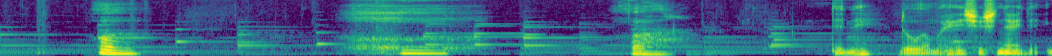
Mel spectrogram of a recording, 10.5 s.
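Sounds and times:
soft sighing breaths: 0.9s - 5.2s, 6.1s - 7.8s
speech: 1.0s - 1.4s, 9.7s - 10.5s
person yawning: 1.0s - 1.5s, 3.4s - 4.8s, 6.2s - 6.9s.

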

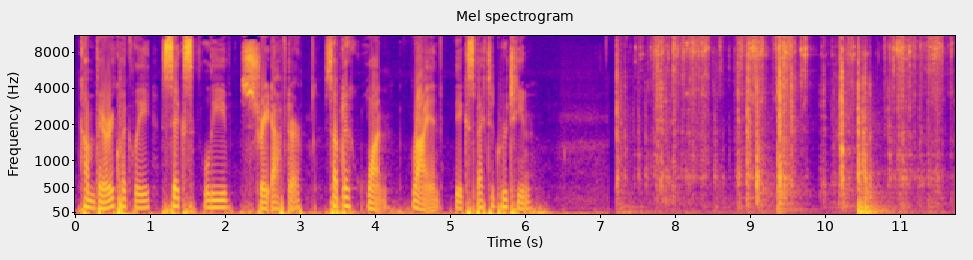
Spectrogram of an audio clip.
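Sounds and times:
speech: 0.1s - 6.2s
door lock bolt turning with a low clunk: 7.2s - 11.7s
keys jangling and scraping in an apartment door lock: 7.2s - 11.7s.

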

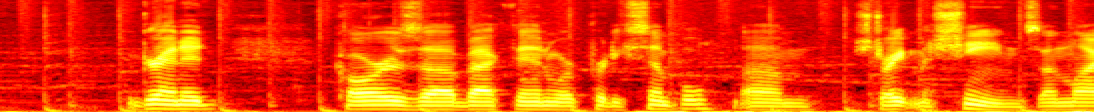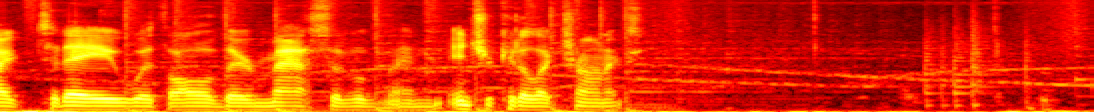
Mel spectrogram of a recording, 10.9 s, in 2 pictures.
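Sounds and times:
sirens going by outside: 0.0s - 1.2s, 3.5s - 10.9s
speech: 0.6s - 8.8s.

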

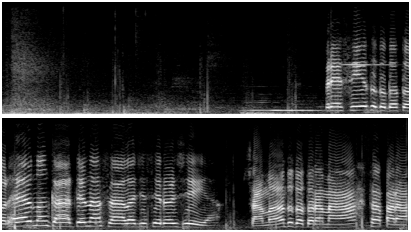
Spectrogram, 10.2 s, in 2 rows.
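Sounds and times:
low hum: 0.0s - 4.9s
steady low tone: 0.0s - 4.9s
man's footsteps walking through hospital corridors: 0.0s - 10.1s
speech: 4.2s - 10.1s.

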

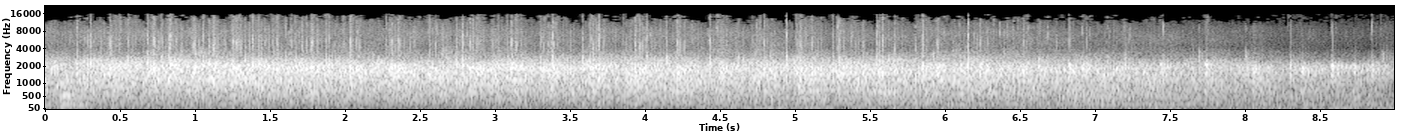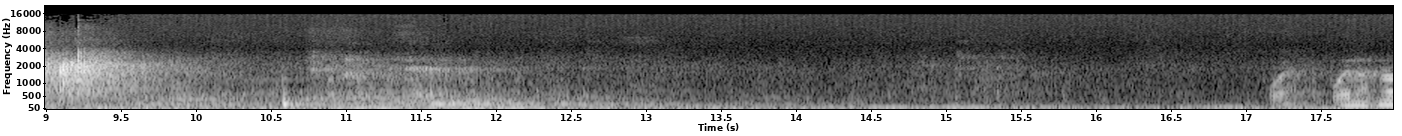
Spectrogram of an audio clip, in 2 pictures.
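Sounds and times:
audience applause: 0.0s - 10.2s.

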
